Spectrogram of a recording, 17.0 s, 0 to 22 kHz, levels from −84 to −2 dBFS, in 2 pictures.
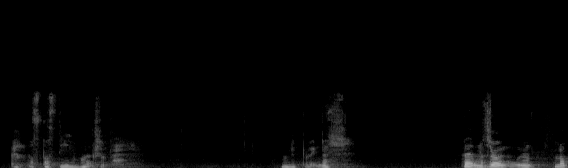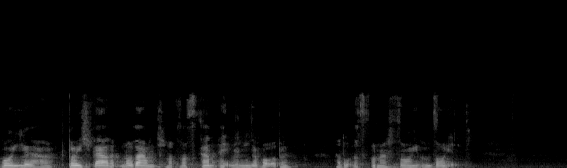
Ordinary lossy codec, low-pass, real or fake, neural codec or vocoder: AAC, 32 kbps; 9.9 kHz; fake; autoencoder, 22.05 kHz, a latent of 192 numbers a frame, VITS, trained on one speaker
